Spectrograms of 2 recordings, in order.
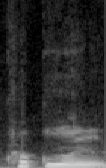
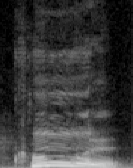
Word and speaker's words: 국물: আপনি কি জানেন কোরিয়ান ভাষায় খুকমুল লেখা হলেও কোরিয়ানরা কখনো খুকমুল বলে না? তাহলে কেন তারা খুংমুল বলে?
